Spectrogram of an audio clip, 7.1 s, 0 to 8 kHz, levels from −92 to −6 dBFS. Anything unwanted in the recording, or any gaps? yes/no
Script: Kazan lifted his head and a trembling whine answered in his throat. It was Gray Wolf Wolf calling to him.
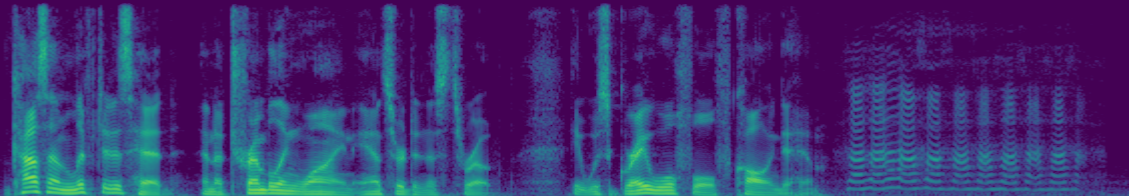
yes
